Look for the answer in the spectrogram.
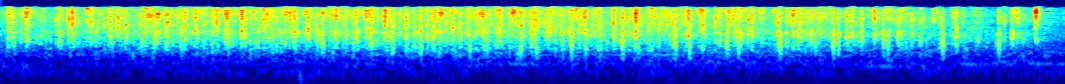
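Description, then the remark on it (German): Sustained audience applause welcoming Marlene Engelhorn onto Deutschlandfunk Kultur's Das blaue Sofa: dense, crackling clapping from many hands at a steady, fairly loud level for several seconds, with no voices over it. “Bitte einen Applaus.”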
